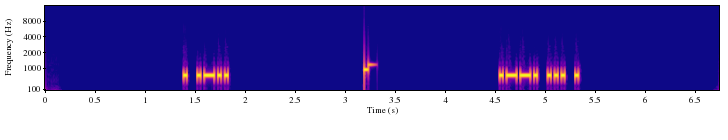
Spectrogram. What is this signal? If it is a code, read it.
Morse code, heard as a keyed tone, about 36 wpm, 700 Hz. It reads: EL PSE
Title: Top 180 QSO Elements 35wpm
